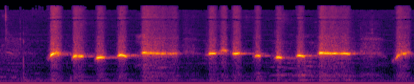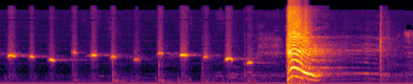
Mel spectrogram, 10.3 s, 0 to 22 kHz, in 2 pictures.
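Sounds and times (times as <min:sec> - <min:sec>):
person whistling a bouncy familiar melody: 0:00.6 - 0:08.4.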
